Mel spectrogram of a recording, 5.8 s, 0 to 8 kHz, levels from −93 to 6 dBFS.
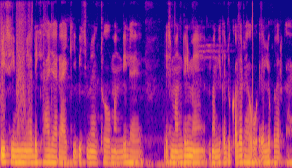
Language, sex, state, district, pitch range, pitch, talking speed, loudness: Hindi, male, Jharkhand, Palamu, 100-110 Hz, 105 Hz, 265 wpm, -18 LUFS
